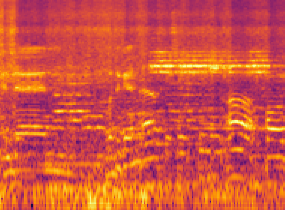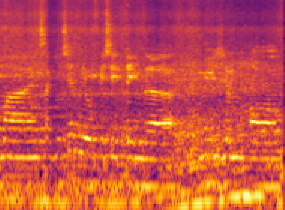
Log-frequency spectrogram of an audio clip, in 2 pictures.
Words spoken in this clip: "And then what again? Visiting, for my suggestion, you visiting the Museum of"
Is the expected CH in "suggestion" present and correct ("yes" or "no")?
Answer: no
